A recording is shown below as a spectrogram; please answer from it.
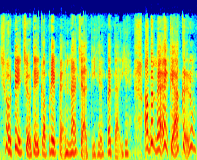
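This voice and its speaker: A woman's voice: sits high, very animated, normal speed, a bit bright, breathy edge, no echo, heavily acted. A woman playing a fretful, plaintive older mother-in-law in a cartoon story, easily upset. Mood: distressed. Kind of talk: animated cartoon story acting.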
